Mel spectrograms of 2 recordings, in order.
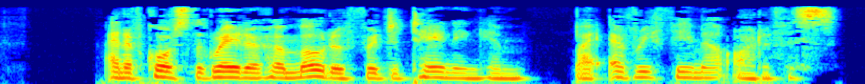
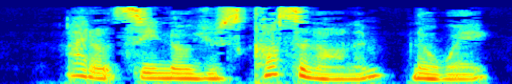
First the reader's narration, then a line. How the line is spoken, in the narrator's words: Sam muttered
